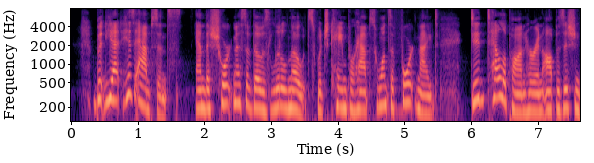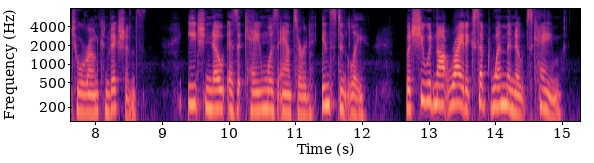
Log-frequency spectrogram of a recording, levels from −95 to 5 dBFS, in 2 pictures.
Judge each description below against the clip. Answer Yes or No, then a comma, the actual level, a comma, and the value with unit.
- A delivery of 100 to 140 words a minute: No, average, 175 wpm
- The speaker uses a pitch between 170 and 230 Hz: Yes, high, 190 Hz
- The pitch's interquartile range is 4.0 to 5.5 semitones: Yes, average, 4.4 semitones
